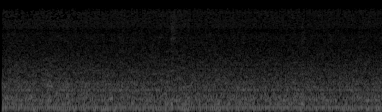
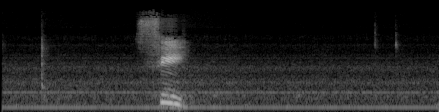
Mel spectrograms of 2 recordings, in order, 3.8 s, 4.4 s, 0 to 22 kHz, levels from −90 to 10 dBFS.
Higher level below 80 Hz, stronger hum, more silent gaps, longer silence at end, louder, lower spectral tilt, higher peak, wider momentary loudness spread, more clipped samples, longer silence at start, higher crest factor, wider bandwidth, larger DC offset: first, -66 dBFS vs -74 dBFS; neither; neither; second, 0 s vs 2.2 s; second, -55 LUFS vs -24 LUFS; first, -4.5 dB/octave vs -2.5 dB/octave; second, -42 dBFS vs -10 dBFS; second, 1 LU vs 30 LU; neither; second, 0 s vs 0.4 s; second, 14 dB vs 24 dB; about the same, 16.5 kHz vs 16 kHz; neither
